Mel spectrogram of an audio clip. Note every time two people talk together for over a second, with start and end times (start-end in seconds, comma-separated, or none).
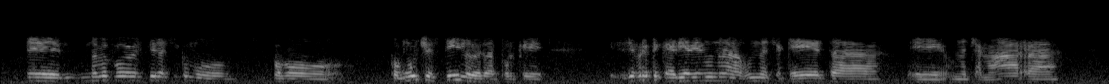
none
